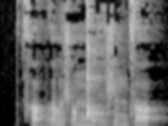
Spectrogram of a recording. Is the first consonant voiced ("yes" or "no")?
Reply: no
